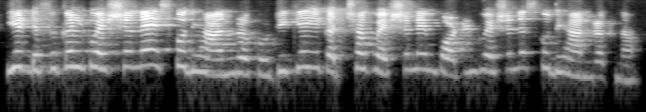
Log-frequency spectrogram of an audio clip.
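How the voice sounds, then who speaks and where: A woman's voice: very high voice, fast, bright, forceful tone, echoey room. A woman with an Indian accent teaching grammar in an online exam-prep lesson, explaining step by step and quizzing her students. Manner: explains in mixed Hindi and English, quizzing students.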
